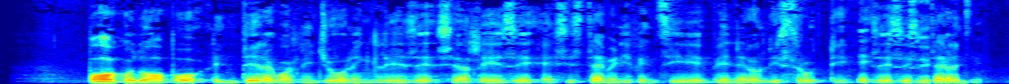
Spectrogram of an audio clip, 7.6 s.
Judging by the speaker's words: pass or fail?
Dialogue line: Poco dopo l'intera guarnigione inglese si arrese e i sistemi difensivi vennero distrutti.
fail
